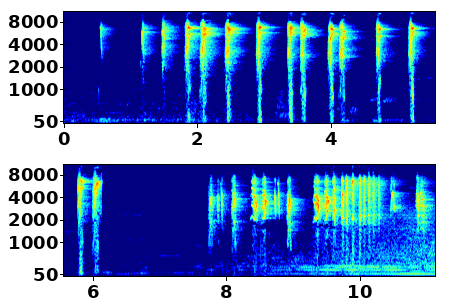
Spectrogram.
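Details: Energetic long-tailed shrike training song of the 'isian tembakan' style: sharp, high, down-slurred whistled chips repeated roughly every half second, a brief pause, then a dense burst of scratchy chattering notes.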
